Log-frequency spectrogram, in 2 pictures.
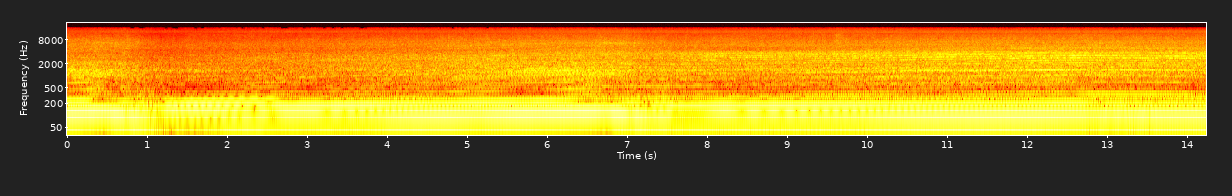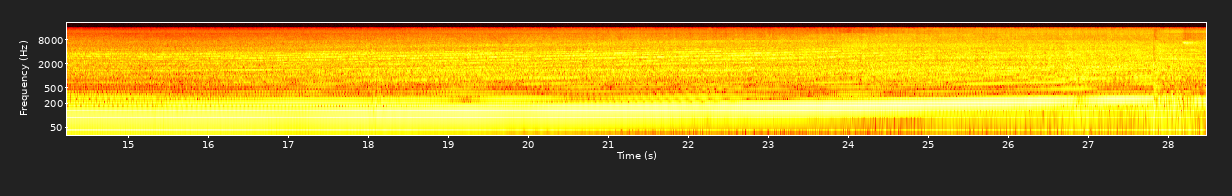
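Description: Turbocharged, single-cam Honda D16 four-cylinder engine making a wide-open-throttle chassis-dyno pull, heard from inside the car at about 17 psi of boost. The revs dip sharply twice in the first seven seconds as it shifts up. Then the engine climbs steadily in pitch for about twenty seconds and drops off at the end as the throttle is closed.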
